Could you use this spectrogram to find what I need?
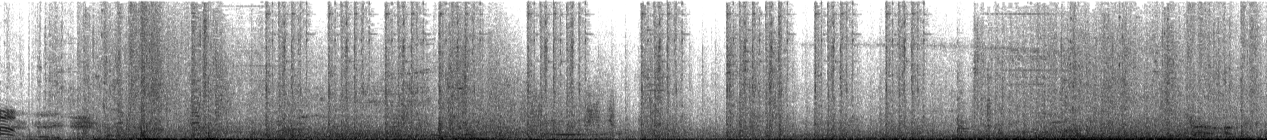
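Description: A large propeller aircraft drones loudly overhead.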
